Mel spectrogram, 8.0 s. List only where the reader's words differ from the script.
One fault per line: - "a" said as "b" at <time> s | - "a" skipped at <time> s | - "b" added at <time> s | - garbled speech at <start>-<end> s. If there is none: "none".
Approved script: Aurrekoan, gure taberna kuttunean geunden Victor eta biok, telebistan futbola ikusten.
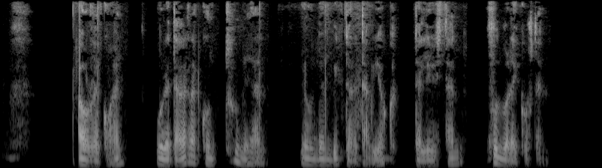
none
